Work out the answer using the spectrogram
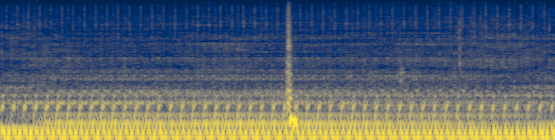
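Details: Dodge Dakota regular cab after used transmission fitted and fuel added: steady, even low idle with smooth regular beat, no misses or knocks; normal idle.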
